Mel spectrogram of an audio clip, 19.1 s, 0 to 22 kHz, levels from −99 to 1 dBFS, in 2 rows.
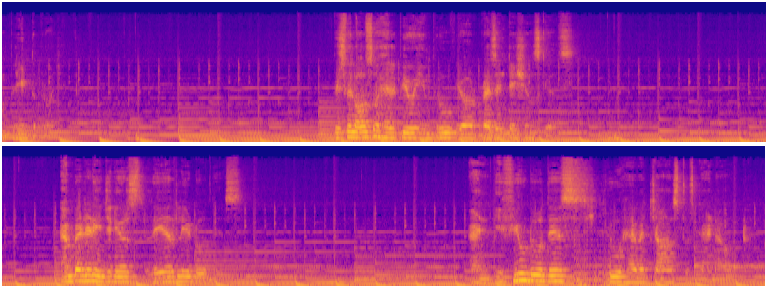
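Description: From 16.70 to 17.16 s the sound turns to a rigid, metallic buzz at 200 Hz: robotic sound from repeated short buffers, likely from a 5 ms block being replayed whenever fresh audio ran late, with about half the signal repeated. The waveform shows identical 5 ms cycles, and the spectrogram shows evenly spaced harmonics of 200 Hz.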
